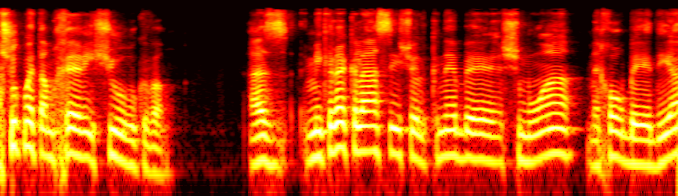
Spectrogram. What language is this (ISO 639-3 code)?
heb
